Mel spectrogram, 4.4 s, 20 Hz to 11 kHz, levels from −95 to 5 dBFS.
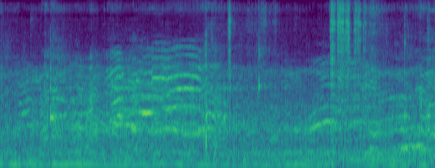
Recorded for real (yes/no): no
